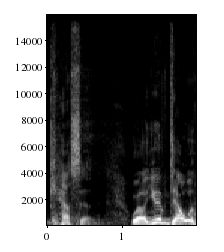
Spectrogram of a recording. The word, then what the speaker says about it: chesed: People mispronounce it all the time. It's not hesed, it's kesed. Say that, kesed.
